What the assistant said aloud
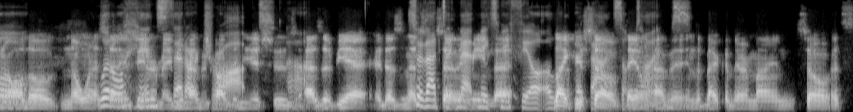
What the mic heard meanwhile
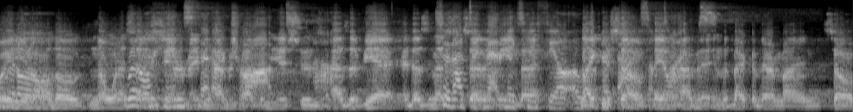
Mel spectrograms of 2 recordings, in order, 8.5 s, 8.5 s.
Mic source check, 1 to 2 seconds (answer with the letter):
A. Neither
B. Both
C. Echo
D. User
C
